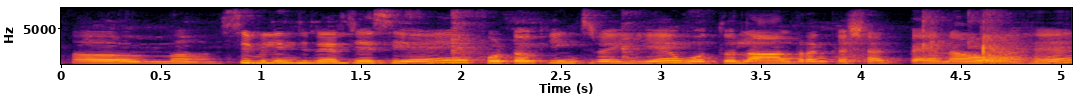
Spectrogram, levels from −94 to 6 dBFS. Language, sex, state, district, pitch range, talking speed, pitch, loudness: Hindi, female, Odisha, Malkangiri, 205-235 Hz, 225 wpm, 225 Hz, -19 LUFS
